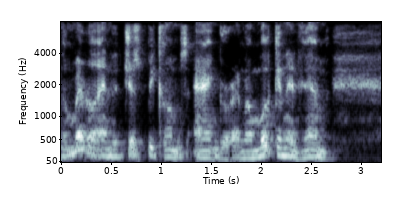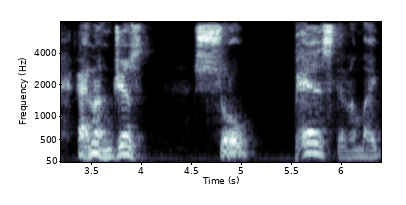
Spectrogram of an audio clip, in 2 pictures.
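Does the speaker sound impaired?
Yes: gunshot injury to voice box; bullet still lodged behind carotid artery, from Oak Creek Sikh temple shooting.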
